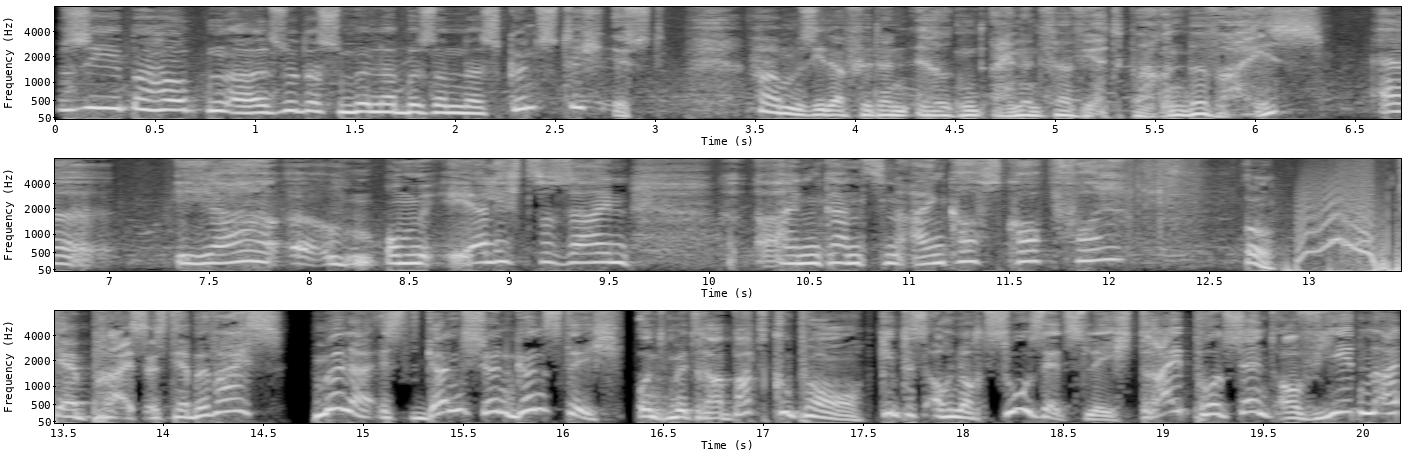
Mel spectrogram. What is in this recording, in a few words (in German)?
Schauspiel Dynamisch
